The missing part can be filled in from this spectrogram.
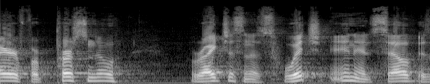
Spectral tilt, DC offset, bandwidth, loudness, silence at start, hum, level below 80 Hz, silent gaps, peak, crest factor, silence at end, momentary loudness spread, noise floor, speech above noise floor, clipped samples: -4 dB/octave; under 0.1%; 16 kHz; -14 LUFS; 0 s; none; -46 dBFS; none; 0 dBFS; 14 dB; 0 s; 9 LU; -43 dBFS; 29 dB; under 0.1%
